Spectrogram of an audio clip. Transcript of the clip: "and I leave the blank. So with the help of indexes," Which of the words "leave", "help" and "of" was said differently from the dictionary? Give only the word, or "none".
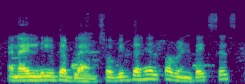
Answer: none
